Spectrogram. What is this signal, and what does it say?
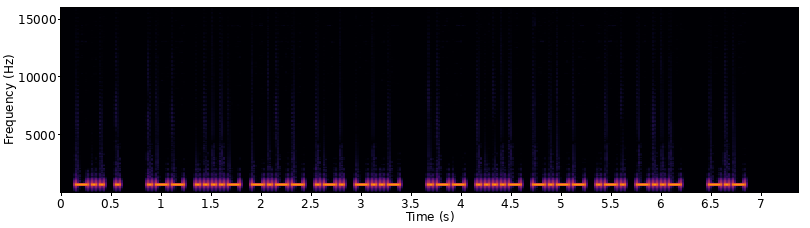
Morse code, heard as a keyed tone, about 28 wpm, 700 Hz. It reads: DE W4YRX W4YRX K
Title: Speed-Racing Common QSO Phrases - 30wpm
